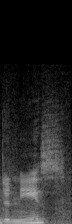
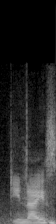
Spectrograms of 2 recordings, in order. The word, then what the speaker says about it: Denise: You mean Denise? Son of a bitch! You say your name right now. Denise? Say it right. Denise. Correctly. Denise. Right. Denise. Right. D-Nice. That's better.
